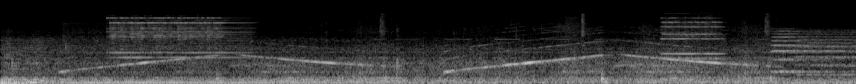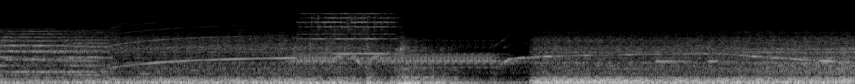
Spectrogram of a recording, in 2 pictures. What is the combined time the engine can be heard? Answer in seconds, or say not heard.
17 s.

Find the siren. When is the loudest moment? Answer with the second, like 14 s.
6 s.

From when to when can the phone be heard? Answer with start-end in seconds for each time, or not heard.
0.6-2.6, 6.6-7.2, 11.5-12.6.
